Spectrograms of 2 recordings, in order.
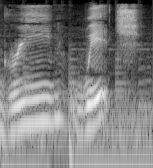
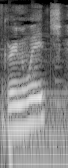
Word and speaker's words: Greenwich: I remember when Darren and I went to London, it's called Greenwich. It looks like Greenwich, but it's pronounced Greenwich.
